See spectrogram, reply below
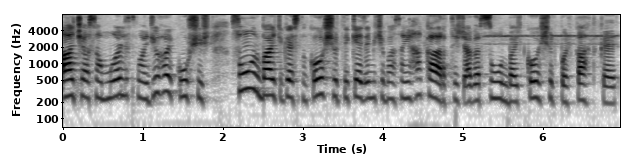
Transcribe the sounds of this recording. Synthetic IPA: aːt͡ʃʰaɐsãːməːlismãːd͡ʒiɦojkoːʃiʃ | suːnbaːt͡ʃʲɡɐsʲnɐkəːʃiɾt̪ikʲeːzʲimit͡ʃʰibaːsãːjɦãkaːɾt̪ʰit͡ʃʲɐɡɐɾsuːnbɐːt͡ʃʲkəːʃiɾpəʈʲkɐt̪ʰkɐ

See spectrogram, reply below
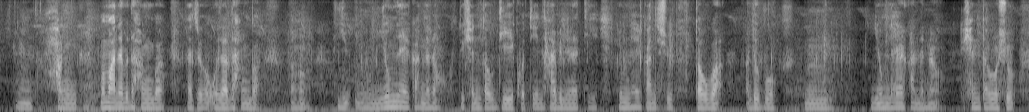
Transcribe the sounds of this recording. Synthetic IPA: haŋmɐmanɐbɐdɐhaŋbɐ | najtɾɐɡɐʔozadɐhaŋbɐ | jumlajɾkandɐna | tusʰentawdikʰotːinɐhajbɐninatʰijumlajaɾkandɐsutawbɐɐdubu | jumlajaɾkandɐna | tusʰentawɐsu

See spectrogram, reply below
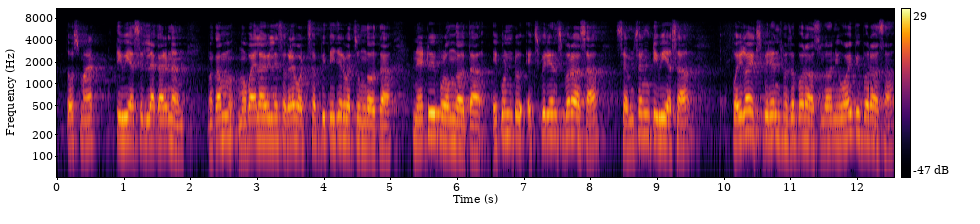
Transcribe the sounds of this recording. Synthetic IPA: t̪ɔsmaɾʈːiʋiəsilːjakaɾɳan | m̤akamobajlaʋiljãsəɡɭeʋɔʈsəpʋit̪ed͡ʑəɾʋat͡suːŋɡawt̪anɛʈʋipəɭoŋɡawt̪aekuɳʈuʔekspiɾijənsbəɾəəsa | sɛmsəŋɡʈiʋiəsa | pəɦilɔekspiɾijənsm̤əd͡zɔbəɾɔəslɔaniʋɔjbʱiːbəɾəəsa

